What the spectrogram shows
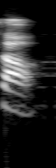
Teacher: ثنایا علیہ کا کنارہ اور زبان کی نوک، یہ ہے سا کا مخرج. اب آپ لگا کر دیکھیے اپنی زبان کو، زبان کی جو نوک ہے آپ کی، آپ اپنے اوپر کے جو سامنے ہلکی سی بالکل جو زبان ہے آپ کی وہ باہر کو نکلے گی.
